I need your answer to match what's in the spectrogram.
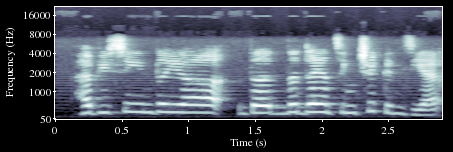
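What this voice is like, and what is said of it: Poor attempt at British accent. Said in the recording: “oh no, that was a terrible... I'm not gonna do a British accent because that was just awful. I got scared halfway through”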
